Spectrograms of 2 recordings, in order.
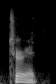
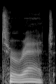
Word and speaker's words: turret: Let me just Okay, this should enable us to unlock the turret. Just let me check the pronunciation for turret because I've been seeing people saying Tourett and that weirds me out.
